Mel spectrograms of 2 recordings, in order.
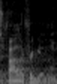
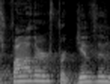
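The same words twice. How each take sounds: First: Much softer, hushed plea; soft prayer. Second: Said in the usual way. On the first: Retold or imitated. Preacher repeating Jesus' prayer for mockers, hushed. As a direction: let the words fall to a hush.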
